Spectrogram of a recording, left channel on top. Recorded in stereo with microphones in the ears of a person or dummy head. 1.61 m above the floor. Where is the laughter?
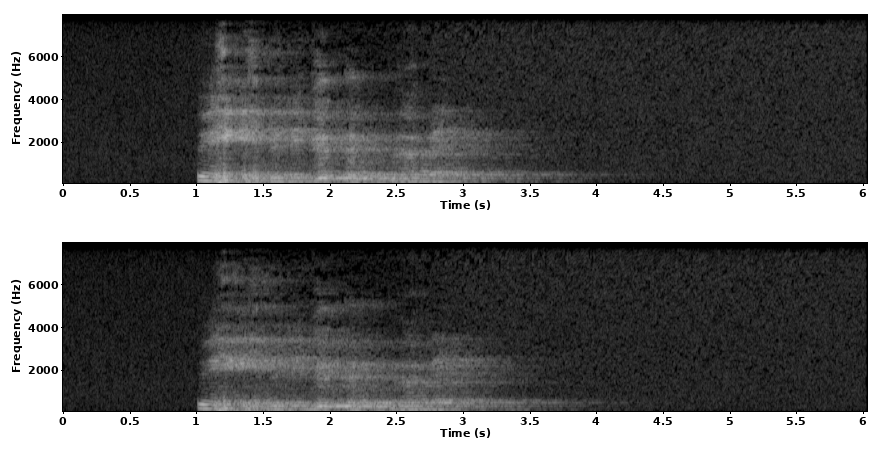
75° left (ahead or behind), 1.0 m; by 2.9 s 15° left (ahead or behind), 2.5 m.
